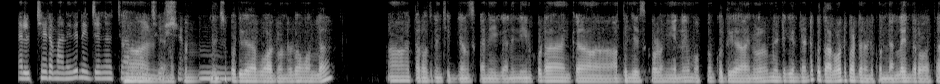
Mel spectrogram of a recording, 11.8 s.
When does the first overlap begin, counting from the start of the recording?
1.5 s

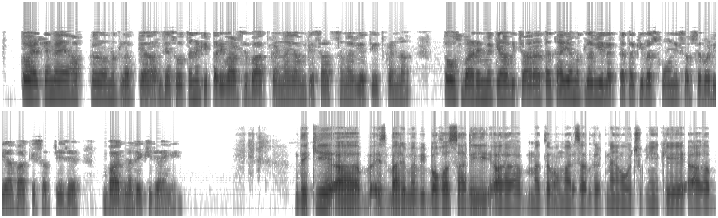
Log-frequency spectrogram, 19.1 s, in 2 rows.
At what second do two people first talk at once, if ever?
none

